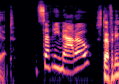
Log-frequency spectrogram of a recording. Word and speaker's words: Matto: your name how do you say it stephanie maddow stephanie meadows but then some people like sometimes say stephanie motto but it doesn't matter what they say it's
